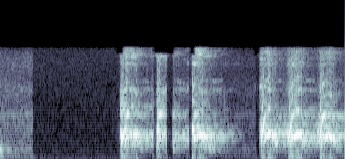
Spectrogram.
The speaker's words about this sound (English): That was a dog, and I don't know why y'all hear the dog and y'all want to hear me. Yeah, we can hear the dog loud and clear.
